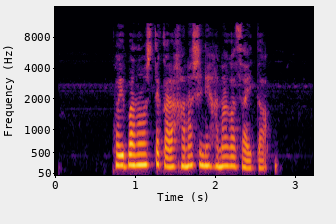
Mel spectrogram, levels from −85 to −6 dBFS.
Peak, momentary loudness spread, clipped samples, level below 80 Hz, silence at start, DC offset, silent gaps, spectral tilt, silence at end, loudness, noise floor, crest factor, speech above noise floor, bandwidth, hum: -6 dBFS; 13 LU; under 0.1%; -66 dBFS; 0.75 s; under 0.1%; none; -6 dB/octave; 0.45 s; -21 LUFS; -64 dBFS; 16 dB; 44 dB; 11.5 kHz; none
